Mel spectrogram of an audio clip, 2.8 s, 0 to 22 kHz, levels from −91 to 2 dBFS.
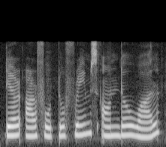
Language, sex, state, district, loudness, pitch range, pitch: English, female, Assam, Kamrup Metropolitan, -15 LUFS, 210-235 Hz, 220 Hz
